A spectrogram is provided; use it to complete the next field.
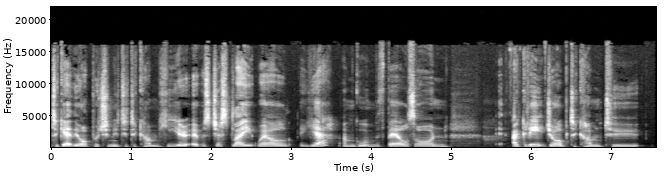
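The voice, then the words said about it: Strong rough Scottish accent. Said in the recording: “I'm Scottish through and through ... that accent is as rough as dogs”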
